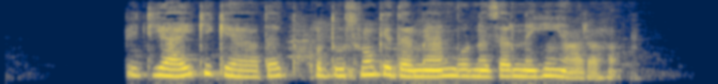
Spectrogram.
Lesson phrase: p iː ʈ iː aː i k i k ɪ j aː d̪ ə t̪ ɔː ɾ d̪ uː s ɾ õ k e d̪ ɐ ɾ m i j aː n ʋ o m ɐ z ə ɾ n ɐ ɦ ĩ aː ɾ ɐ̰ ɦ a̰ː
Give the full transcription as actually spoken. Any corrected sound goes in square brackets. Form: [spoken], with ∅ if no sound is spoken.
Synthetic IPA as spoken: p iː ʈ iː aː i k i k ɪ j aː d̪ ə t̪ ɔː ɾ d̪ uː s ɾ õ k e d̪ ɐ ɾ m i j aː n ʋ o [n] ɐ z ə ɾ n ɐ ɦ ĩ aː ɾ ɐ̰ ɦ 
